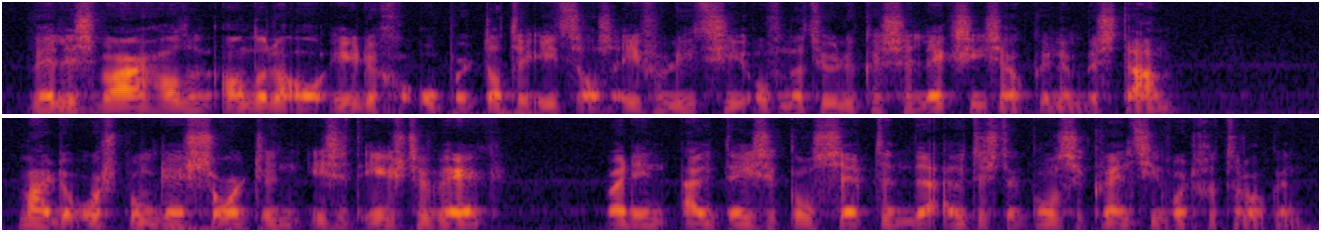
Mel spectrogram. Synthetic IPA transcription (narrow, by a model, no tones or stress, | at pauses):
ʋɛlɪsʋaːɹɦɑdənɑndəɾəʔɑlˠʔɪːɹdəɹχəʔɔpəɹt̚dɑtɛɹʔitsɑlˠsejvolytsiʔɔ̰fnatyːɹləkəselɛksizɑwkɵnənbəstaːn | maːɹdəʔʊːɹsprɔŋdɛɹsʊːɹtənɪ̰sɦətɪːɹstəʋɛɹk | ʋaːɾɪnœɥt̚dejzəkɔnsɛp̚təndəʔœ̰ɥtəɹstəkɔnsəkʋɛntsiʋɔɹtχətrɔkən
